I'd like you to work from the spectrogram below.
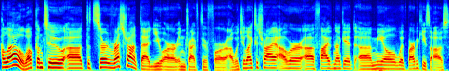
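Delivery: fake-cheery robot voice. A fast food drive-through worker greets a customer in a fake-happy robot voice. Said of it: "sound like I am a really happy robot".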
